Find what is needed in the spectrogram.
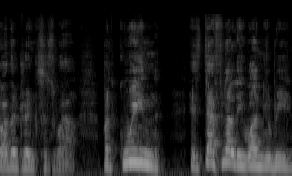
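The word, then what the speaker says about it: gwin: of wine and wine in Welsh is Queen Queen rhymes with green Queen g-w-i-n Queen what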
